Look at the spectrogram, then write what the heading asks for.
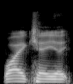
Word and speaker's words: Waiakea: And we've been saying the name wrong. Now we're saying it right. Waiakea, even though Waiakea does,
